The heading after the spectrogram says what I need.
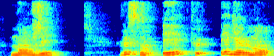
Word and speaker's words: manger: On ne prononce pas le R, mais l'association du E et du R font le son et. Dernier, premier, manger.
